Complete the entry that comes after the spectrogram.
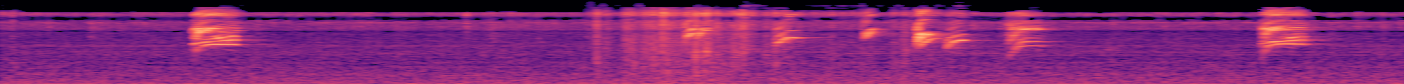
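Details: Red canary, described as a baby, giving a few separate high chirps and short downward-sweeping notes scattered over several seconds, with soft wing flutter and a quiet hiss behind.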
